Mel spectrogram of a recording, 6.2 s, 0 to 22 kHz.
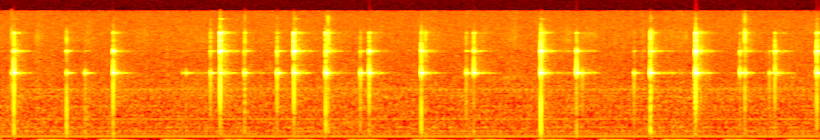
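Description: Long blue nails tap on the glass of a medium, wax-filled black glass candle jar with a label and a lit candle inside. About 19 quick, bright glassy clinks with a clear ringing tone near 2.6 kHz come in an irregular rhythm and die away almost instantly, over a steady faint low hum.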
